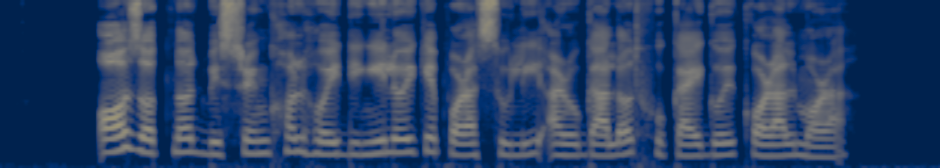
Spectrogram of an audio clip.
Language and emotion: Assamese, neutral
